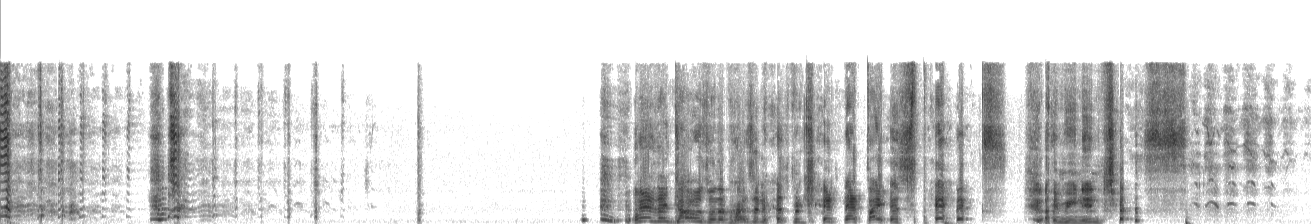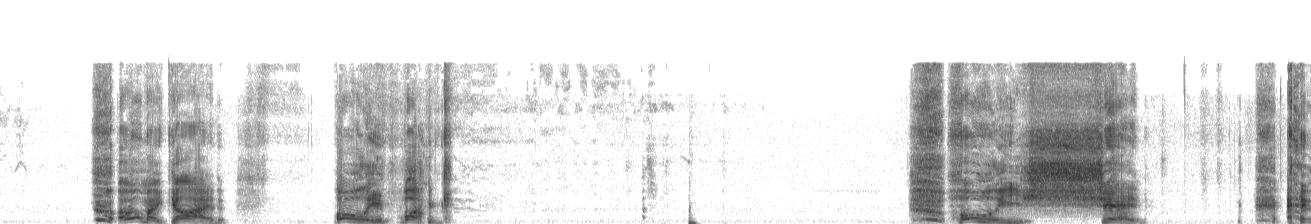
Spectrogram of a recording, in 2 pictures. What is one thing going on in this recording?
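A man talks with animation close to a microphone, in bursts with pauses.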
